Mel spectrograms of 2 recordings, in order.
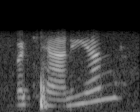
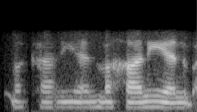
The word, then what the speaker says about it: Macanian: It's an Iranian name that's actually pronounced Mahanian, but Western people have a hard time with that. So you could just say it however you want. – Mahanian.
